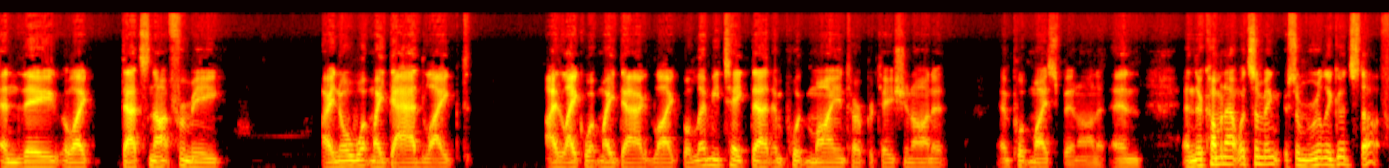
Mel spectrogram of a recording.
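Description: A man with an unremarkable speaking voice, fairly low in pitch, ordinary pitch variation and a moderate pace. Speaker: band guitarist. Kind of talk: casual interview chat.

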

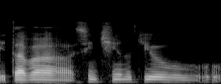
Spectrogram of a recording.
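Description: Speaking very slowly, a man with a fairly low voice keeps a monotone, flat intonation. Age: 40s. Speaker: journalist and game caster. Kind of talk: casual chat.

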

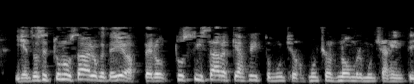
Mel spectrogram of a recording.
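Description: This man's voice sits high in pitch. Its variation is ordinary. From Cuba. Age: 50s. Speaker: author. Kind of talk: interview. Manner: hesitant, many fillers.

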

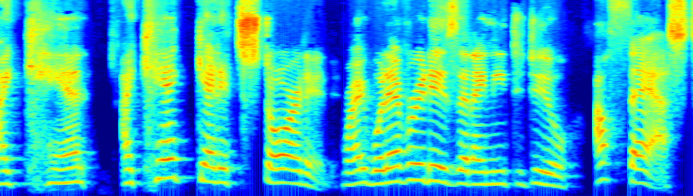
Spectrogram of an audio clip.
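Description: A woman with an ordinary speaking voice and fairly high pitch speaks at a fairly slow pace against a quiet background. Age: 50s. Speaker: natural food chef and health coach. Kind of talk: interview.

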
